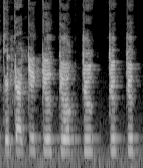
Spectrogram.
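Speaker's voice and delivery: rapid staccato "juek-juek" sound effect; imitated chopping noise. Shown as a demonstration. Host shows viewers numbers being cut, imitated chopping noise. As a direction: tick off each cut with a short clicking syllable.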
